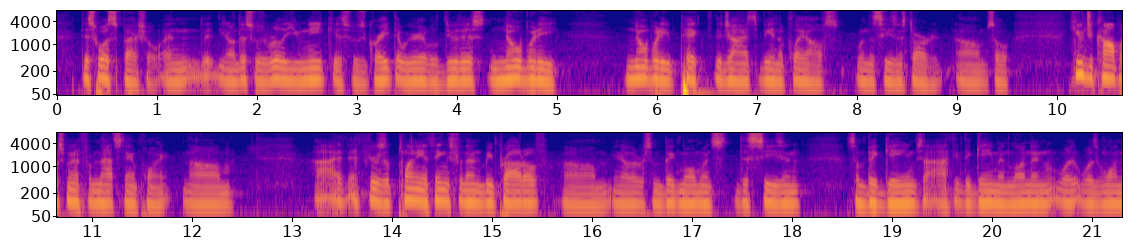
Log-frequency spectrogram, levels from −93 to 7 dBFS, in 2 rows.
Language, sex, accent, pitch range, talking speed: English, male, American, 105-120 Hz, 220 wpm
